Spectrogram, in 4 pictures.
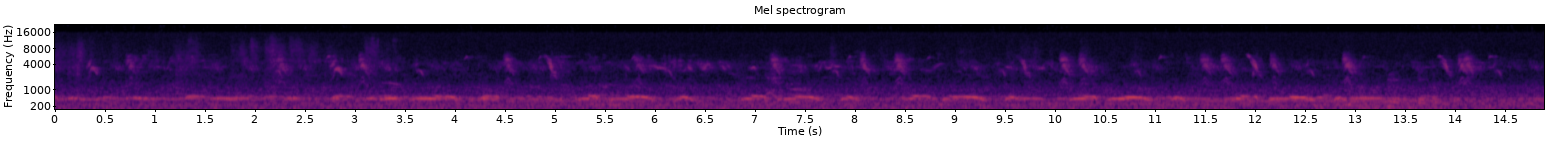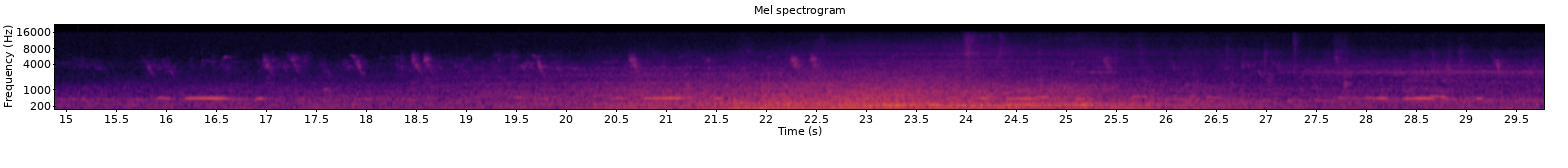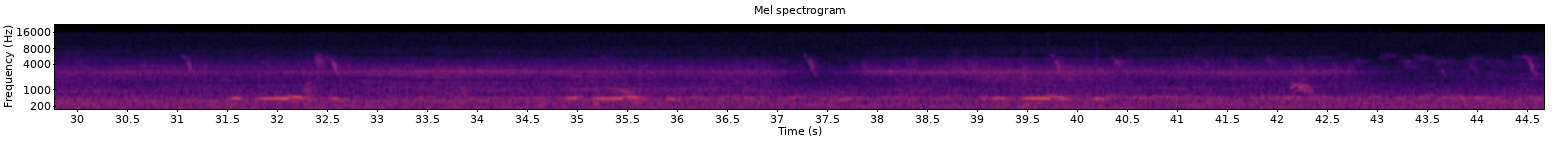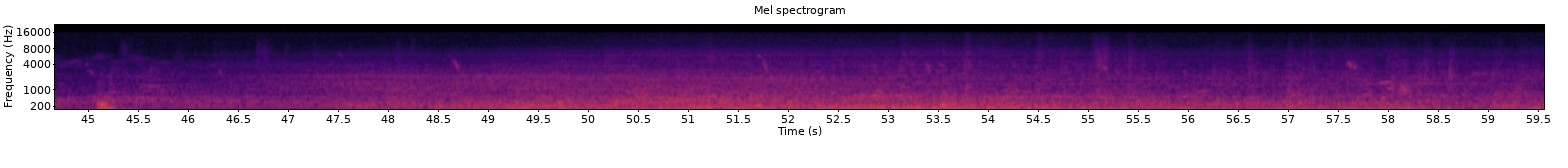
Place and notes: Chemin des Sablons, La Rochelle, France - long 30 neighborhood sound sequence
long neighborhood sound sequence at 10 a.m.
Calm of covid19
ORTF DPA4022 + Rycotte + Mix 2000 AETA = Edirol R4Pro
